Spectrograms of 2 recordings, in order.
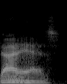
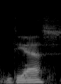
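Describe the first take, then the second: First: It uses the local Arkansas pronunciation of the name. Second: It uses the usual pronunciation of the name. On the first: "in Arkansas it's pronou- pronounced Diaz" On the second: "which is Diaz, right?"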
